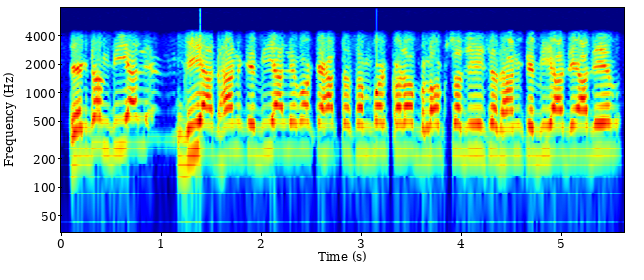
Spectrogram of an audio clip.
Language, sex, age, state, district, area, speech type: Maithili, male, 30-45, Bihar, Muzaffarpur, rural, conversation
